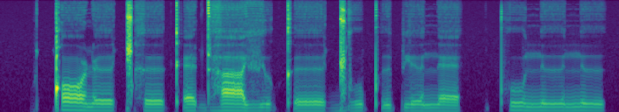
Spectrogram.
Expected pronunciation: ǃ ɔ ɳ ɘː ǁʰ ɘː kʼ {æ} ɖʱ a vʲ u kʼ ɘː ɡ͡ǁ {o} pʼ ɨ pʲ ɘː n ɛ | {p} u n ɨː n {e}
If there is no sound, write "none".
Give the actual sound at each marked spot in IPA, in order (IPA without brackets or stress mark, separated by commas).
ɛ, u, pʰ, ɨ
